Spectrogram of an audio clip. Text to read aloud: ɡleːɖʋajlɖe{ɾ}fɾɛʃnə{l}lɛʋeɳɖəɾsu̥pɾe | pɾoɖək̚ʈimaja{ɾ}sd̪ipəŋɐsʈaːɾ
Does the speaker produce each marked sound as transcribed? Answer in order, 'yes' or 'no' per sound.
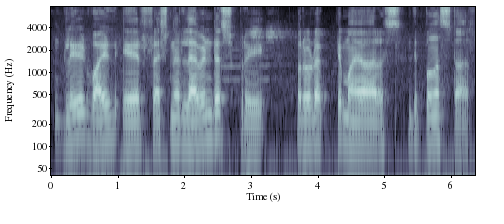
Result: yes, no, yes

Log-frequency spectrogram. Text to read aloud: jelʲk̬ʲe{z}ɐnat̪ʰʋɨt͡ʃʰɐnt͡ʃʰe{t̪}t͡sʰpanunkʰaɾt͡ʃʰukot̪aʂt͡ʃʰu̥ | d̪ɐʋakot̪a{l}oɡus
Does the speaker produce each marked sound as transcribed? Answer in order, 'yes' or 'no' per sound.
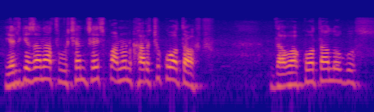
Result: yes, no, yes

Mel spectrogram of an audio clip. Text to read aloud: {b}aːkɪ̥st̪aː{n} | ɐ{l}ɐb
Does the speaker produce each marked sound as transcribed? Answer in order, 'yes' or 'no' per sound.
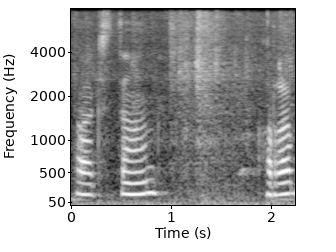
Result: no, yes, no

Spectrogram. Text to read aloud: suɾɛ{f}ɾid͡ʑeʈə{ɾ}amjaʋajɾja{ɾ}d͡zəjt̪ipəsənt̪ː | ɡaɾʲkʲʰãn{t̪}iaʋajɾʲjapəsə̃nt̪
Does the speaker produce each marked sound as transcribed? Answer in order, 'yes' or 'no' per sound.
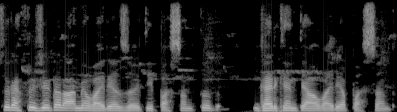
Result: yes, yes, no, yes

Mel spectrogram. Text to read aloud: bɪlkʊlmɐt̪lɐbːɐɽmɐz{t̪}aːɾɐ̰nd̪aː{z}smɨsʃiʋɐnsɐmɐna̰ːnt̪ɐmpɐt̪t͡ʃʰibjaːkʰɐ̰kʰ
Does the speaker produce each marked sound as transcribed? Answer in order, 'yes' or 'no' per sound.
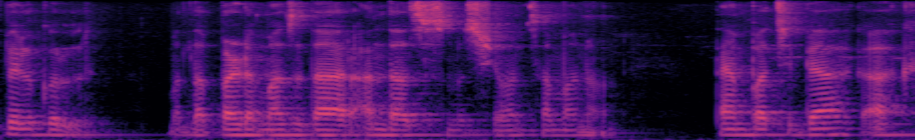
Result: no, yes

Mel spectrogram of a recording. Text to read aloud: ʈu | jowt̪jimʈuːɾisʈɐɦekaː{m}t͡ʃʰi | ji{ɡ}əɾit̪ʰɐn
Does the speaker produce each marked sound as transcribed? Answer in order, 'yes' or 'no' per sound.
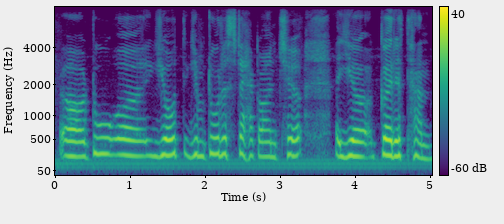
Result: no, no

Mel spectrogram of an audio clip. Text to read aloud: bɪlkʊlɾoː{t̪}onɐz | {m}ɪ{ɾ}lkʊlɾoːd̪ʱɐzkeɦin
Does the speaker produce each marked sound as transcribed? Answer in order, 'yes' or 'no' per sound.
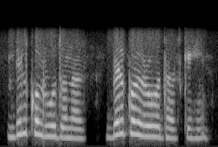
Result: no, no, no

